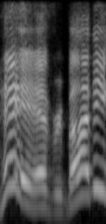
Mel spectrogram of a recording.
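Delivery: very high, loud, belted cartoon voice. Repeating a greeting as in the show, Doctor Nick voice. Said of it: "That's Doctor Nick from The Simpsons".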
